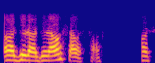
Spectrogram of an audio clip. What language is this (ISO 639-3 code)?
nep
